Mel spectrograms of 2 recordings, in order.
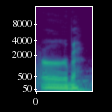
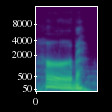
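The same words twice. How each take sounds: First: The word is said the American way. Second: The word is said the British way. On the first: "than herb" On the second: "the British pronunciation is uh, is more herb"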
